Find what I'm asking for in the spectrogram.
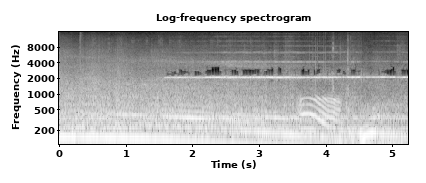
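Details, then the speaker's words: Nissan R32 GTR on new BBS wheels with coilovers: steady high-pitched brake squeal during a gentle stop, now every stop; pads still full, owner wonders if dirty, cause unconfirmed. "Like they used to squeak a little bit, but now it's like every single time when I come to a stop sign or a stop light and I hit the brakes, they start squeaking."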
